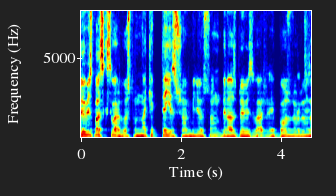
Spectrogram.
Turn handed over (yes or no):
no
